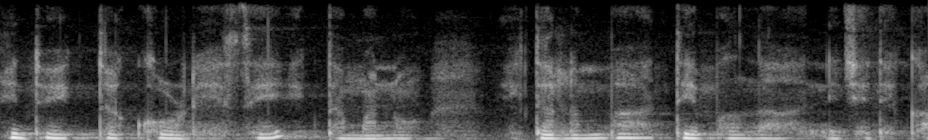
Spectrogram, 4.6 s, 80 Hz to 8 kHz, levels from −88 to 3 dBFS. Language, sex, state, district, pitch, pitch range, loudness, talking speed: Nagamese, female, Nagaland, Dimapur, 205 Hz, 195-220 Hz, -19 LUFS, 170 wpm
